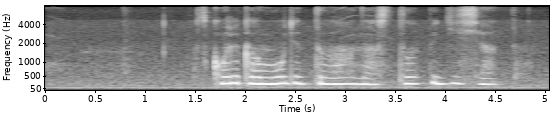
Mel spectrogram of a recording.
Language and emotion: Russian, sad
